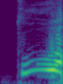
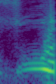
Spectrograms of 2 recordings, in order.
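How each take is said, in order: First: The word begins with a D sound. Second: The word begins with an S sound. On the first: This is the Korean way of saying it. "두 하면" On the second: This is how Japanese speakers say it. "수 해요"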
